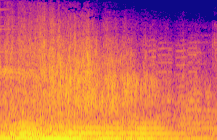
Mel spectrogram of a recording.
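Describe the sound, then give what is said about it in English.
A propeller airplane drones loudly overhead, its engine a steady, buzzing hum with a deep throb that eases off slightly toward the end. No one speaks. “when Amelia attended a stunt flying exhibition, she saw what these flying machines were capable of”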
